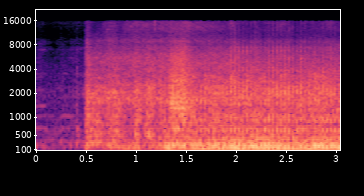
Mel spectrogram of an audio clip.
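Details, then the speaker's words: Audi 80 B3 1.9 TD diesel cold start at about 0 to -1°C after 2 days in a garage, glow plugs held a few seconds: brief crank, catches at once, settles into a steady clattery idle. A clean, healthy cold start. "To je taj zvuk tog 1.9 TDI-a."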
